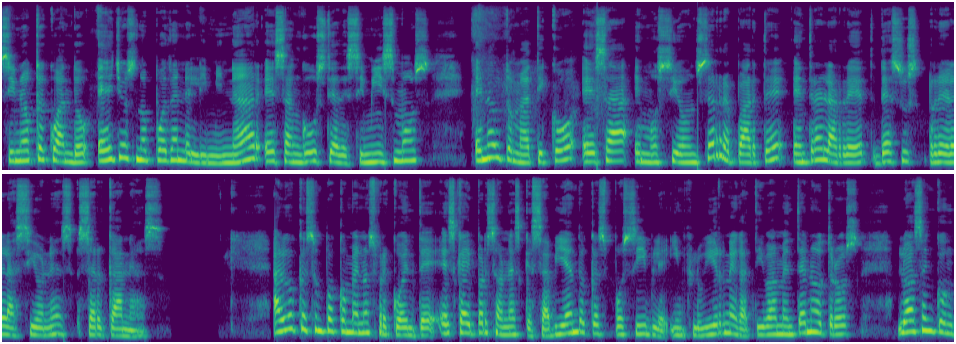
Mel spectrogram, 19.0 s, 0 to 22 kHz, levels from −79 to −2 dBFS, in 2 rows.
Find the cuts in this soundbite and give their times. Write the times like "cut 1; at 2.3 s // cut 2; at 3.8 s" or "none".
cut 1; at 12.2 s

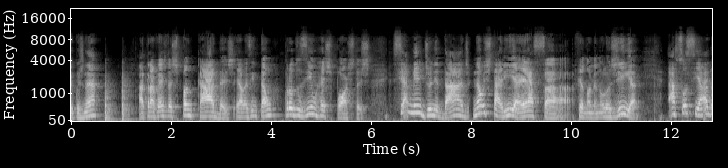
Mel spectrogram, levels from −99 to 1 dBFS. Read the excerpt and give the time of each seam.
cut 1; at 6.3 s // cut 2; at 7.9 s

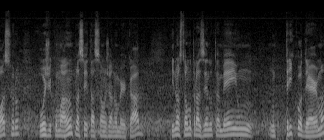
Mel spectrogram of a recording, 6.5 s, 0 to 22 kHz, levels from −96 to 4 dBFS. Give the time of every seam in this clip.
none

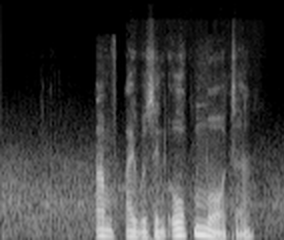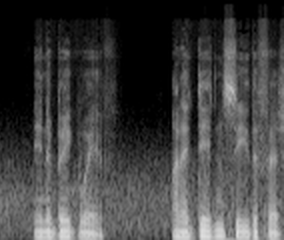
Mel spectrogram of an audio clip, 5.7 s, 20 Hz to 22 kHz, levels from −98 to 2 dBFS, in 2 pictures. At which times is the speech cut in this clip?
cut 1; at 1.1 s

